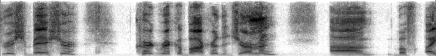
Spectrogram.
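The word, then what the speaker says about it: Richebächer: I've actually met Kurt Rickenbacker, which is actually pronounced Rischbecher.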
